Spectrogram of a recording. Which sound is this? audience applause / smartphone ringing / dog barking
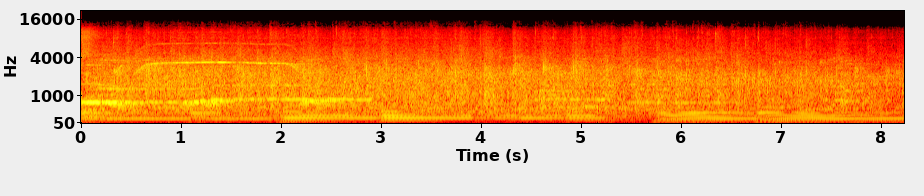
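audience applause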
